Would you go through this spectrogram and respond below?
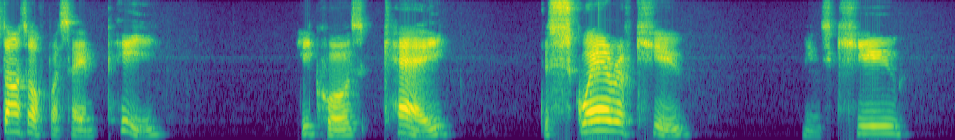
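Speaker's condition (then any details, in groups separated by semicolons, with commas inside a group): No condition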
